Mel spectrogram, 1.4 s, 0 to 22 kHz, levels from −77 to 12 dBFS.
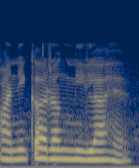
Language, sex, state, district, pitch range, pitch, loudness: Hindi, female, Assam, Kamrup Metropolitan, 205-220 Hz, 215 Hz, -14 LUFS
